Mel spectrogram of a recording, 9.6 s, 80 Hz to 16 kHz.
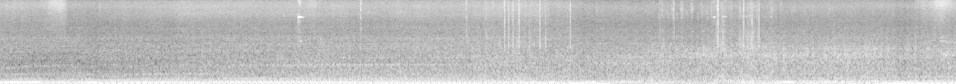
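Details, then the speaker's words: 2004 Ford F-150 after installing a 9.75-inch rear axle, test drive at cruise with window up: even engine drone and tyre roar, no whine or howl rising with speed; rear end quiet and healthy. "So far it's nice and quiet. I put the window up. Give you the same conditions you had before. It's nice and quiet."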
